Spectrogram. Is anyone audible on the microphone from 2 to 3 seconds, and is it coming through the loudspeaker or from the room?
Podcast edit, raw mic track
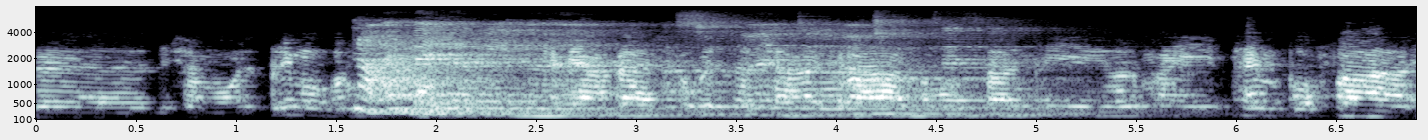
both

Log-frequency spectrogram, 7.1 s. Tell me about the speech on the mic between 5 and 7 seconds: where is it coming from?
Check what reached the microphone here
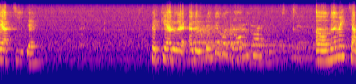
both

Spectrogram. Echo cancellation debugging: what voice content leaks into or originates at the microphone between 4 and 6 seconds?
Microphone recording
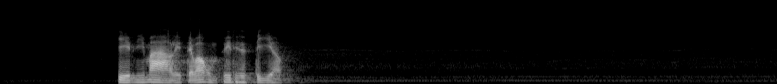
neither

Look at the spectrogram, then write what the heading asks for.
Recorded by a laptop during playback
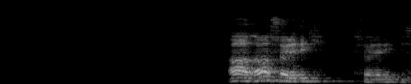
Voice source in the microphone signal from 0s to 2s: neither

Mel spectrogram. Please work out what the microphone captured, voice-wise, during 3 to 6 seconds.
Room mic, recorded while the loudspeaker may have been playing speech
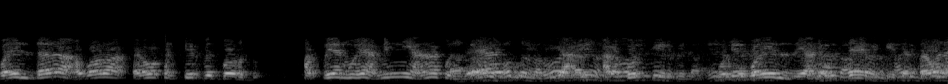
both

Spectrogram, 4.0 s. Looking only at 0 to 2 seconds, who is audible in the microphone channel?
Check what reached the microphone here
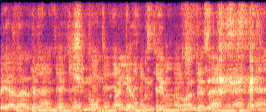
echo only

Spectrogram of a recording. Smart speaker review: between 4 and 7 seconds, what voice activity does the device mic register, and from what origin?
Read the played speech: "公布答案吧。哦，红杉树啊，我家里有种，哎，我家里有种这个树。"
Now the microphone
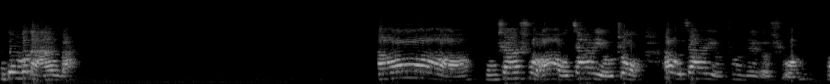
echo only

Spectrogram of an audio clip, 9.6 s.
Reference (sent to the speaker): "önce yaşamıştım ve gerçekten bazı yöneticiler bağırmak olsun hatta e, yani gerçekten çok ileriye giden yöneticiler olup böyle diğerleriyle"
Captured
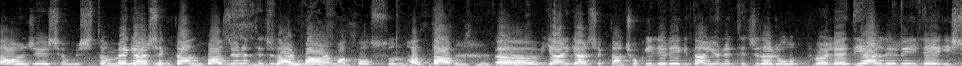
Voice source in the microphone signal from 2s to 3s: both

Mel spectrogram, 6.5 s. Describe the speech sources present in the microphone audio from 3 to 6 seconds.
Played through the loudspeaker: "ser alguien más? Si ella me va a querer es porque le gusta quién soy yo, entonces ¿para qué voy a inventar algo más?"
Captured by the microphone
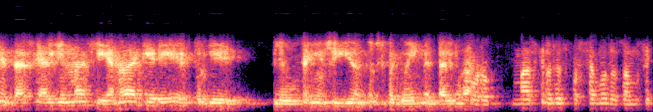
both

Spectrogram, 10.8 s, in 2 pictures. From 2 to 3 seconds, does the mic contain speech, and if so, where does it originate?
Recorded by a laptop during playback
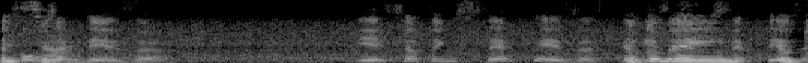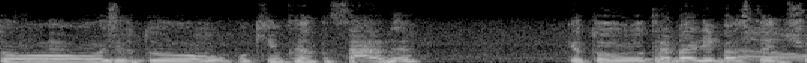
user only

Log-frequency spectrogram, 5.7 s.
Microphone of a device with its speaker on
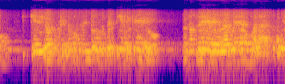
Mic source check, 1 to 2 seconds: both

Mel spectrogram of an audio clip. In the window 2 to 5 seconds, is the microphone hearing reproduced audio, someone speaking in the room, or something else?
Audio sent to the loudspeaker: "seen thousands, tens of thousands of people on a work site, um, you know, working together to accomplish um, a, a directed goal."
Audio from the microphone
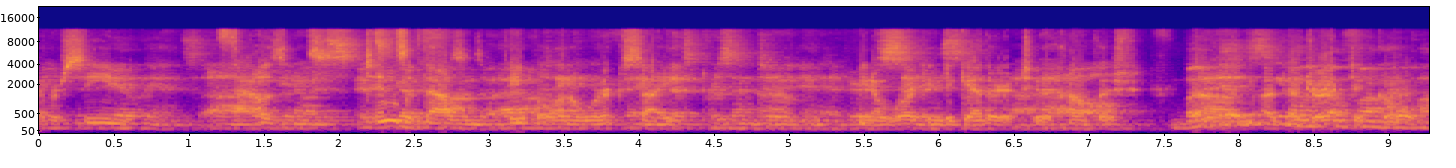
both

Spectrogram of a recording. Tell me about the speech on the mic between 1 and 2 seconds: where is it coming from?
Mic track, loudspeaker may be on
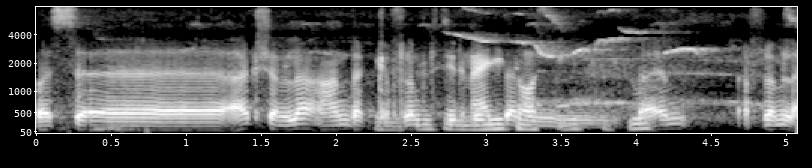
echo only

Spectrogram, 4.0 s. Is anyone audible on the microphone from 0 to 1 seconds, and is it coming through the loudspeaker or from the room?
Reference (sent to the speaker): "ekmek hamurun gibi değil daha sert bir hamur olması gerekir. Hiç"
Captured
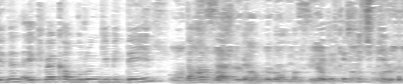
echo only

